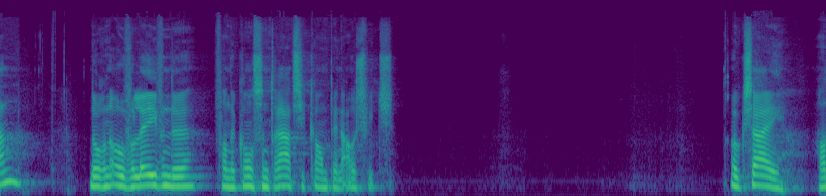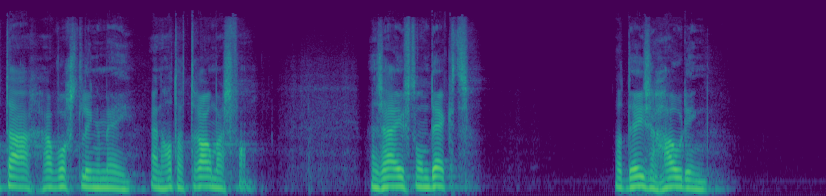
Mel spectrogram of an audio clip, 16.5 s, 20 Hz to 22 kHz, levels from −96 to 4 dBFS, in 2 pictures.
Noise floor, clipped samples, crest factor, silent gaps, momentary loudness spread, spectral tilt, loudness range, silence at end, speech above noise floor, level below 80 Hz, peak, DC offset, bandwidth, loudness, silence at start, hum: -84 dBFS; under 0.1%; 22 dB; none; 12 LU; -5.5 dB/octave; 7 LU; 1.05 s; 56 dB; -72 dBFS; -10 dBFS; under 0.1%; 16 kHz; -28 LUFS; 0 s; none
